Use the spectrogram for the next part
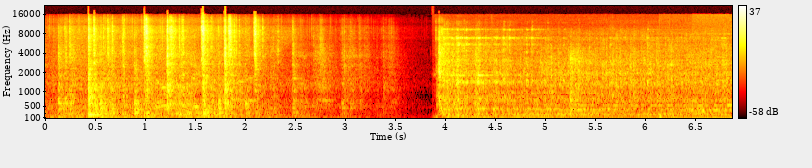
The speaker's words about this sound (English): Like they should be tree frogs in the Amazon or something. Whenever reporters are out listening to noises, should be more interesting than our car lift.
